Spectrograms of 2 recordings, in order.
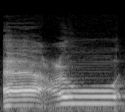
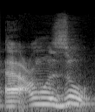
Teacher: Jadi bukan a'uzu, enggak. Makhraj huruf dha adalah ujung lidah nempel ke ujung gigi seri atas, maka otomatis lidah akan keluar dari batas giginya. Maka keluar a'udzu, bukan zu, ya.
